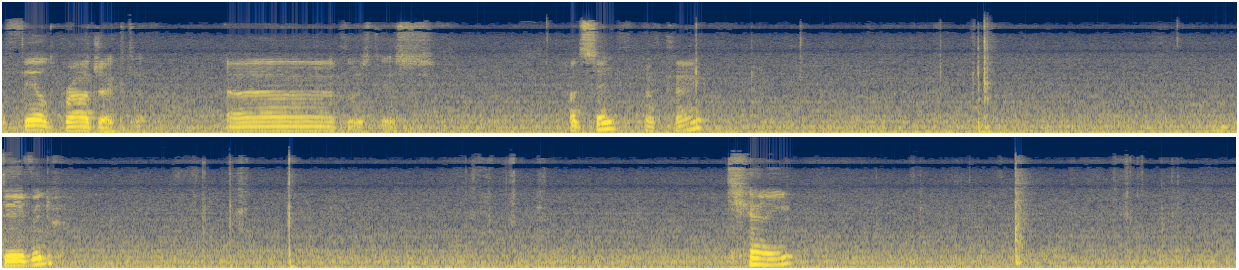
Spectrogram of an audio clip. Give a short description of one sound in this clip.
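Trading cards slide and rustle softly between fingers.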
